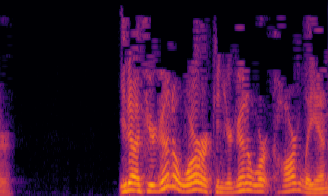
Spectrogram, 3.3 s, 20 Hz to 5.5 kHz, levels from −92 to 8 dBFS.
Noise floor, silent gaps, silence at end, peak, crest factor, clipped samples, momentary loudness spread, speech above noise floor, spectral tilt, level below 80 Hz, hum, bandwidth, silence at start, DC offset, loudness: -77 dBFS; none; 0 s; -4 dBFS; 16 dB; under 0.1%; 6 LU; 59 dB; -9.5 dB/octave; -60 dBFS; none; 5.2 kHz; 0 s; under 0.1%; -19 LUFS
